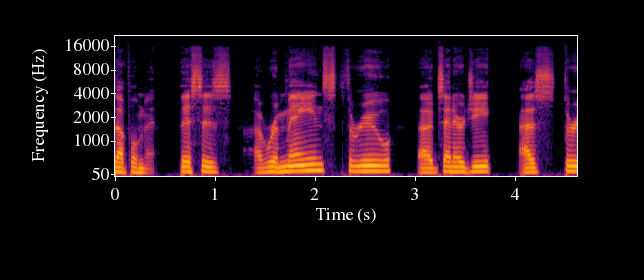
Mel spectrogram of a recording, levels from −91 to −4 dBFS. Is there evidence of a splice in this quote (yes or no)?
yes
